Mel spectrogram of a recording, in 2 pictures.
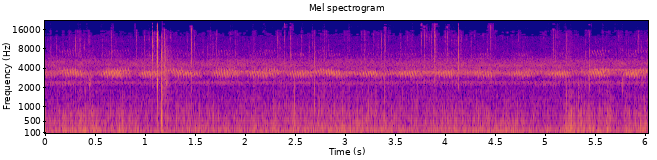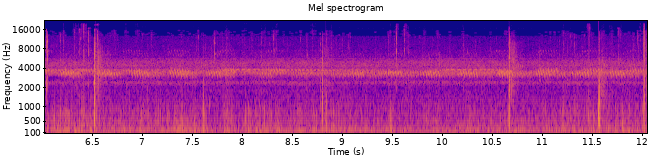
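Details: Continuous bright insect trilling from grass insects on an autumn night, recorded by a round fire pit with a Sennheiser MKE600 and low cut; crackling logs add irregular clicks and a few louder pops across the span.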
